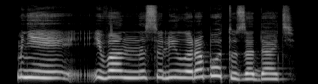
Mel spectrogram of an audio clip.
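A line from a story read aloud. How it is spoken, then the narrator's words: Uncertain objection. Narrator (Russian): возразила девушка, правда, неуверенно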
